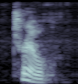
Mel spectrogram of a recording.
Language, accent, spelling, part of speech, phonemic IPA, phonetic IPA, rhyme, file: English, Southern England, trill, noun / verb, /tɹɪl/, [t̠ʰɹ̠̊ɪl], -ɪl, LL-Q1860 (eng)-trill.wav
- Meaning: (noun) A rapid alternation between an indicated note and the one above it as an ornament; in musical notation usually indicated with the letters tr written above the staff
